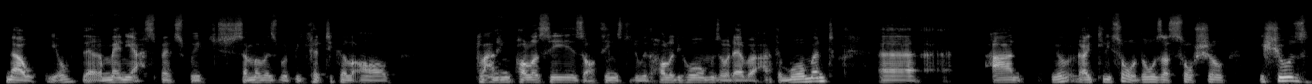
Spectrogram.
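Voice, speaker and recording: Husky, hesitant Welsh-born man. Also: fairly low pitch, steady tone, normal speed, a bit bright, no echo. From Wales. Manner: hesitant, many fillers. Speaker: politician guest. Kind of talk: interview answers.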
